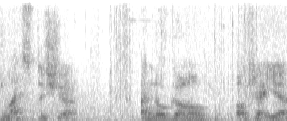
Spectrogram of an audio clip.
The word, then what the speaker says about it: Leicestershire: Like, I know that Leicestershire is spelled Leicestershire, but you'll say it's Leicestershire, and they'll go, okay, yeah, so you're from Leicestershire or Worcestershire?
